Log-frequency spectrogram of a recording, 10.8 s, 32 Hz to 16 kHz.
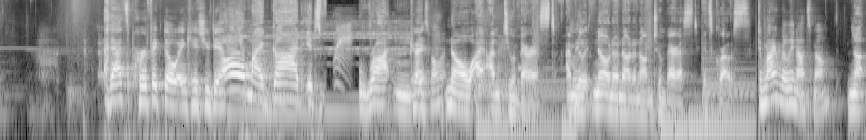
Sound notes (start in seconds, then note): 2.8 beep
